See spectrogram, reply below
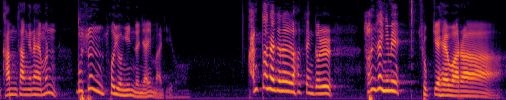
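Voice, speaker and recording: Older male retired pastor, revival sermon, unhurried storyteller who acts out the dialogue, long church-hall reverb. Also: extremely high pitch. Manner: animated storytelling, acting out family dialogue.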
